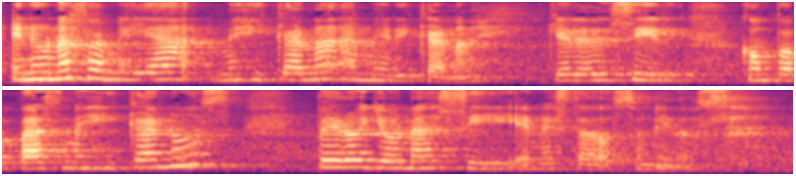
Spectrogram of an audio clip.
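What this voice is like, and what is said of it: Noticeable American accent in Spanish. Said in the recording (Spanish): “como escuchan mi acento, yo crecí en sur de California”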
